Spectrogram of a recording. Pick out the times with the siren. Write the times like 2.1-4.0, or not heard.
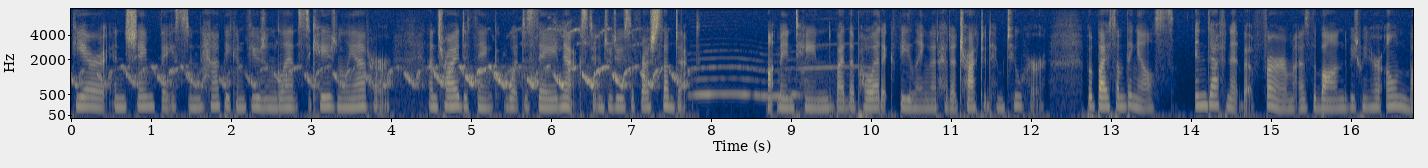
0.0-10.1.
